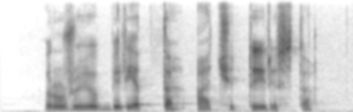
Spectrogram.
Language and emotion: Russian, neutral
